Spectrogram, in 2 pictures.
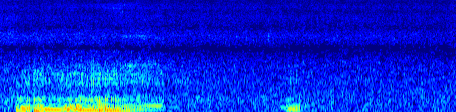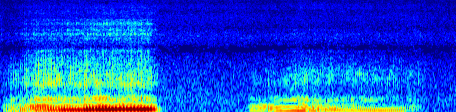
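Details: Female Dobermann dog snoring in sleep: deep, rumbling snores with one louder, longer snore in the middle.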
